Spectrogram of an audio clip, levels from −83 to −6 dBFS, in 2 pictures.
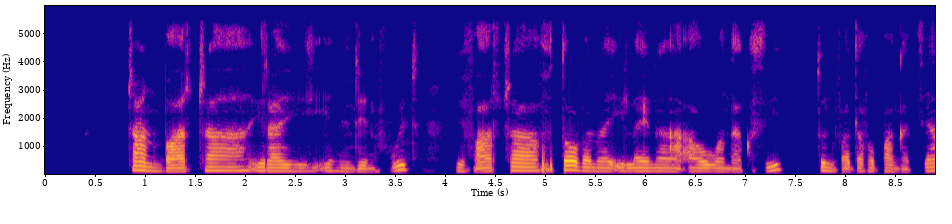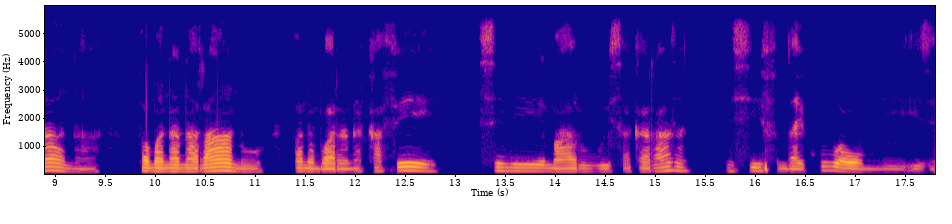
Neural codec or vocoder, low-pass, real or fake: none; 5.4 kHz; real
